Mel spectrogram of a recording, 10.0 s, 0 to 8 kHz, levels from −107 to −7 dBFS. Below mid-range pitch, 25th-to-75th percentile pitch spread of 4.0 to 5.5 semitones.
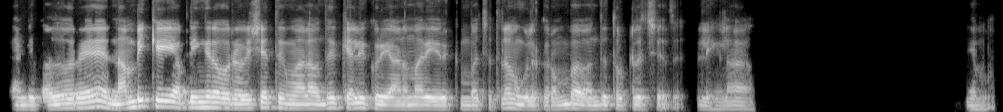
Yes: low, 105 Hz; average, 4.5 semitones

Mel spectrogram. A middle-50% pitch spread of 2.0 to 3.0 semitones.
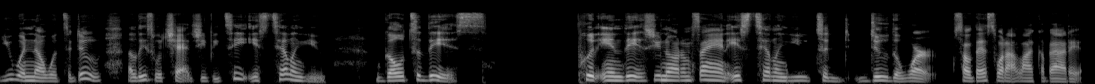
No: average, 3.8 semitones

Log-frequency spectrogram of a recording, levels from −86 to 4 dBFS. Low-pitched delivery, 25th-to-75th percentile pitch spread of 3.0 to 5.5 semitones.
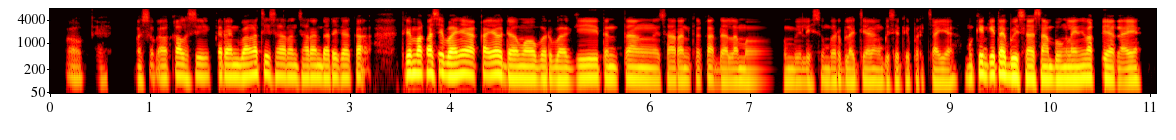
Yes: low, 120 Hz; average, 3.6 semitones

